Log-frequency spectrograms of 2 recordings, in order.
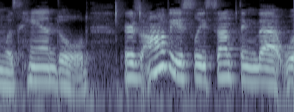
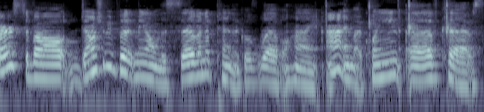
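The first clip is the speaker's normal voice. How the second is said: ordinary delivery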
